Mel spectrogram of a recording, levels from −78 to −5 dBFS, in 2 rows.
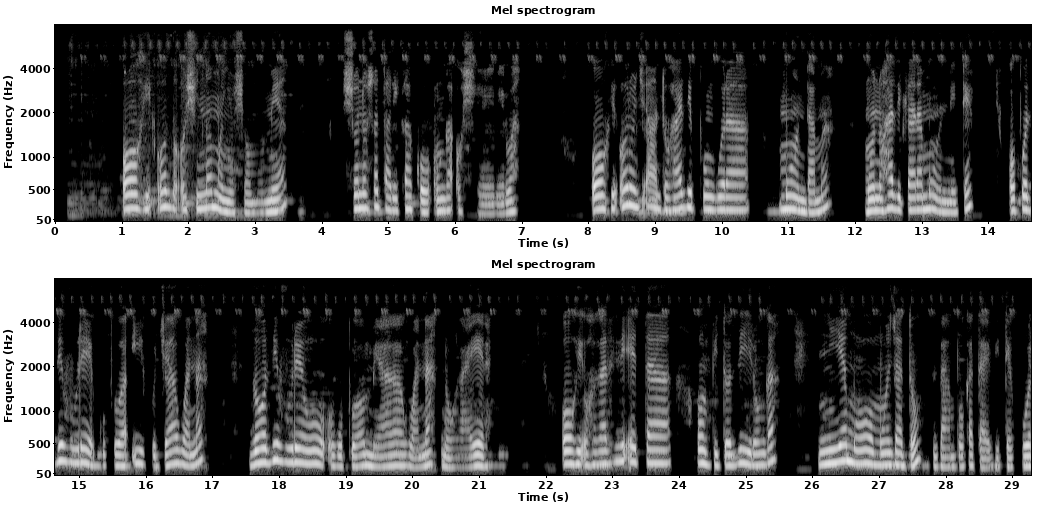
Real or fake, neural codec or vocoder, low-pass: real; none; 7.2 kHz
